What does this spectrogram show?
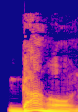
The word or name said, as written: gaon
